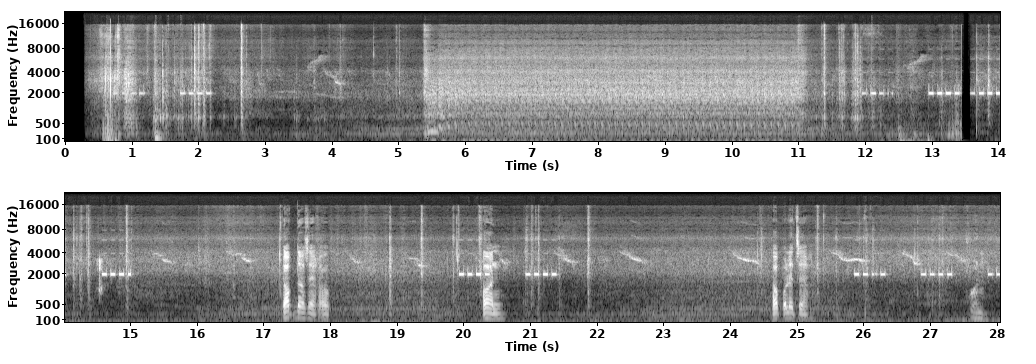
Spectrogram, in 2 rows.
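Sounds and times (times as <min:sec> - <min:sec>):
starter cranking engine: 0:05.4 - 0:12.0
high electronic beeps: 0:12.0 - 0:15.0, 0:19.9 - 0:20.3, 0:25.7 - 0:28.0.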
